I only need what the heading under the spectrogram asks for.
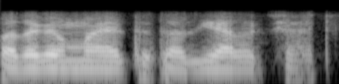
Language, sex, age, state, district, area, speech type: Kashmiri, male, 30-45, Jammu and Kashmir, Ganderbal, rural, conversation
